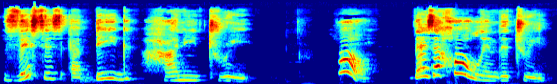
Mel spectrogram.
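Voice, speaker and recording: A woman with a Russian accent, an English teacher for young children, reading a picture book aloud with big leaps up in pitch and slow, drawn-out questions. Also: breathy edge. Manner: animated storyteller with big swoops up in pitch.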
